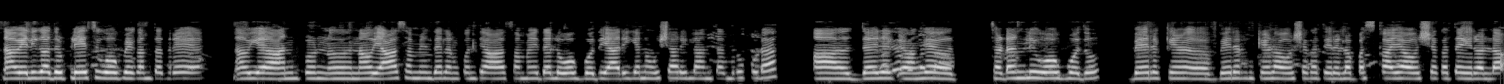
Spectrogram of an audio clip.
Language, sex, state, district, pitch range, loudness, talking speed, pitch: Kannada, female, Karnataka, Bellary, 270-280 Hz, -16 LUFS, 145 wpm, 275 Hz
